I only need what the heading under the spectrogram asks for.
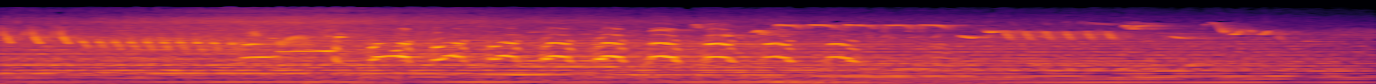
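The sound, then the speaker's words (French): Birds calling in loud, rapid honks like geese, many repeated calls in quick runs over a steady, dense background. “des oiseaux pour chanter dans le ciel. Quelle symphonie!”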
